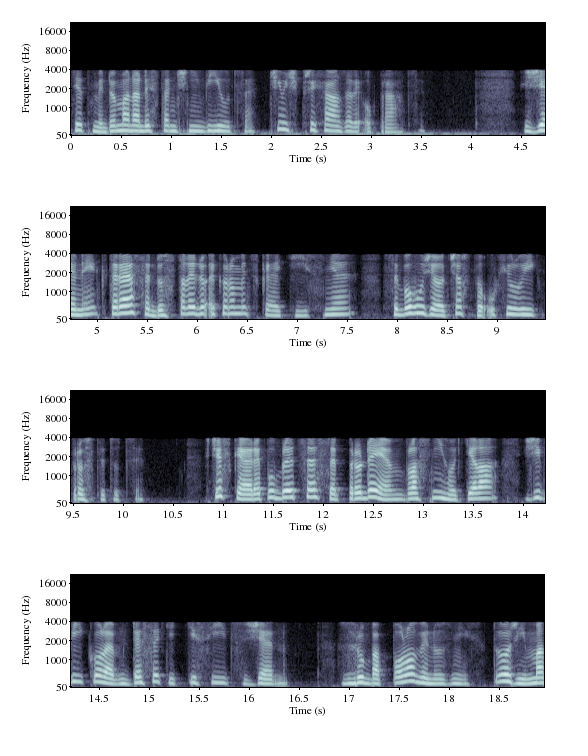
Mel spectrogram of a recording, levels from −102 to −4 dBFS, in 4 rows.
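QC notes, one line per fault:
No faults found in this telephone-band speech.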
